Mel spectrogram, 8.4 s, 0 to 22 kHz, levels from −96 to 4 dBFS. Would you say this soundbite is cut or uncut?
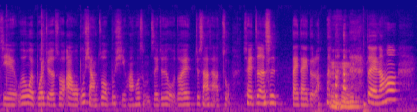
uncut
